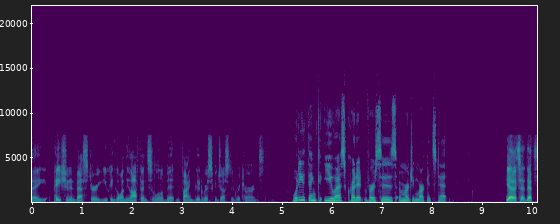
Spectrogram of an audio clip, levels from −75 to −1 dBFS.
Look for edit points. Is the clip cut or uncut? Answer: uncut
